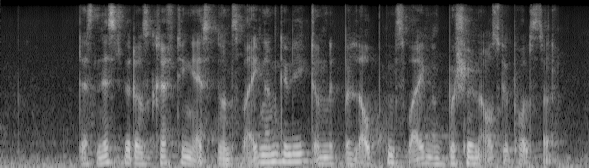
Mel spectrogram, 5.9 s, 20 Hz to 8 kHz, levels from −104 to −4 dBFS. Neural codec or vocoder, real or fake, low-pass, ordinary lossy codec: codec, 16 kHz, 4 kbps, X-Codec, HuBERT features, trained on general audio; fake; 7.2 kHz; none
